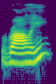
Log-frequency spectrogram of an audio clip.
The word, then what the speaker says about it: Raleigh: say this to you this word right here actually raleigh this was somebody's name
